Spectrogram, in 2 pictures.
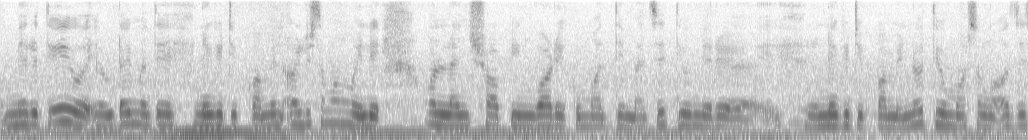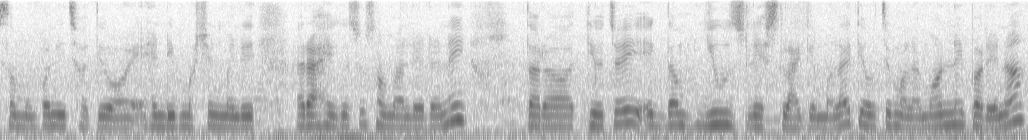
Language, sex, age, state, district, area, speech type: Nepali, other, 30-45, West Bengal, Kalimpong, rural, spontaneous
